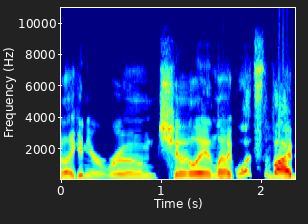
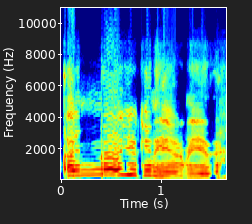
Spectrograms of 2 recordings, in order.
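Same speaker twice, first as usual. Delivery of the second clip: very high, loud, squeaky gnome voice; 11 semitones higher, 8 dB louder than usual. Speaker doing a bit about little footsteps on the roof, in a gnome voice. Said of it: "Every time I do the voice".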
